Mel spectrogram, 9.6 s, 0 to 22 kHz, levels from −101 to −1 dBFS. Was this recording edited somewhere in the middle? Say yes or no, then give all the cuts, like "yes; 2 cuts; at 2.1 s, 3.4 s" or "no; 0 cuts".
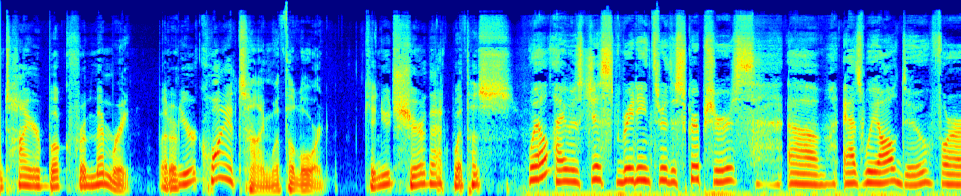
yes; 5 cuts; at 1.5 s, 1.8 s, 3.4 s, 3.9 s, 5.2 s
